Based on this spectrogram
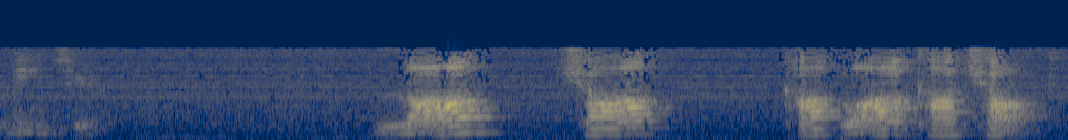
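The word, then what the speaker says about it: לָקַחַת: La cha ka la ka chat. La ka chat.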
